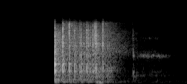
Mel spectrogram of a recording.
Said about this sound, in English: I love the way that we can hear the dice being rolled as well. It's a little bit extra for people at home. The ASMR thing, does that count?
